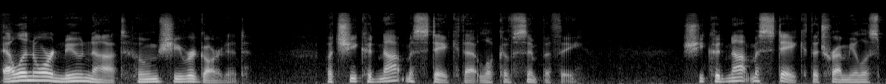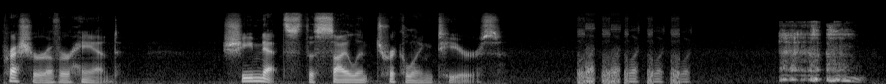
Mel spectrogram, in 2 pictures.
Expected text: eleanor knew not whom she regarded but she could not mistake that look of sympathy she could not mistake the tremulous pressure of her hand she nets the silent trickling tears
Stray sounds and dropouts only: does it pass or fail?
fail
